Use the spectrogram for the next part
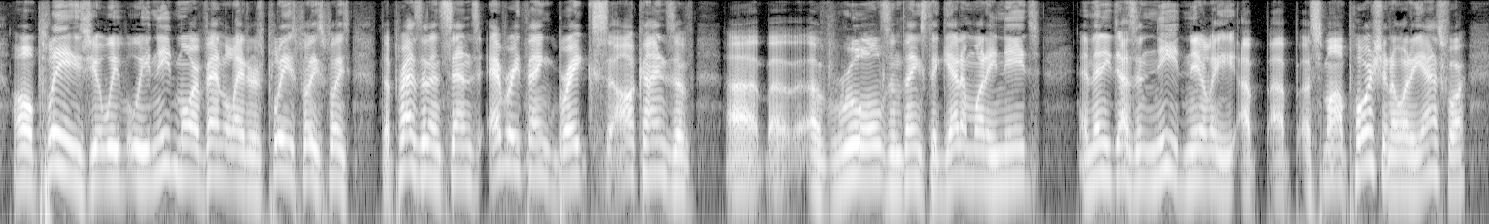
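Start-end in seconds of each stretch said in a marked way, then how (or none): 0.2-3.5 mock pleading, begging. Retelling how a governor begged the president for ventilators: imitating someone begging. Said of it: "He was begging at the beginning".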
